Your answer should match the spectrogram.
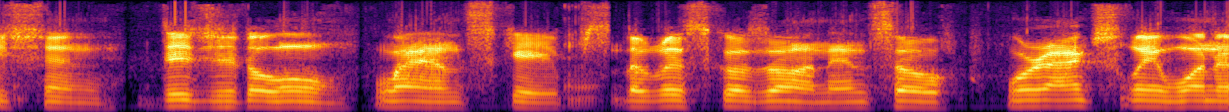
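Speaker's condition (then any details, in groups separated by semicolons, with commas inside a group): Cerebral palsy; from birth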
